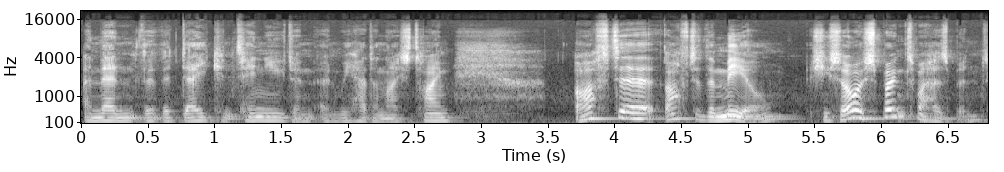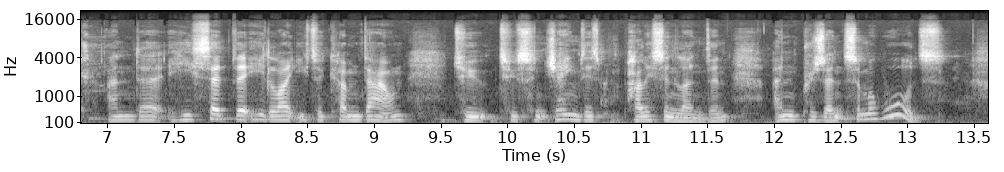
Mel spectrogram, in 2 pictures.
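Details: Adult male with a very chronic stammer since age three, managed with the McGuire programme (costal breathing technique); stuttering with repetitions such as "I I I".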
